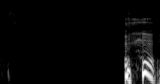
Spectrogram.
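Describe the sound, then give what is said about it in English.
A person coughs and clears their throat. A faint, short cough comes first, then after a pause a louder, rasping, voiced throat-clearing in two quick bursts. “Are you done coughing?”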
